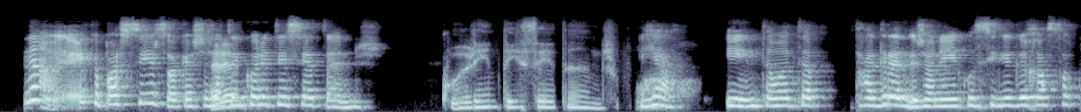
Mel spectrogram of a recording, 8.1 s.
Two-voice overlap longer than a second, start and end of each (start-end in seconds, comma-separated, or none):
none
